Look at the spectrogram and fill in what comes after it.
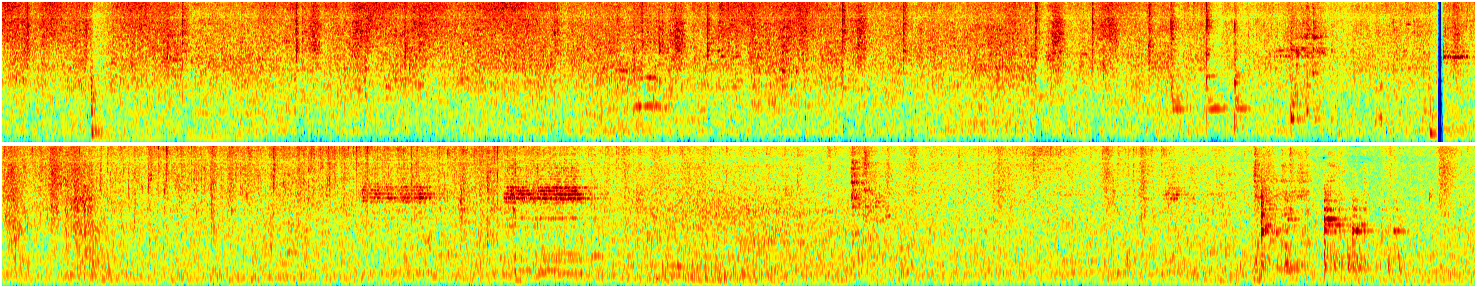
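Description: Chicken pieces sizzling in hot oil in a large iron kadai, with a flat metal spatula stirring them and scraping against the pan.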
